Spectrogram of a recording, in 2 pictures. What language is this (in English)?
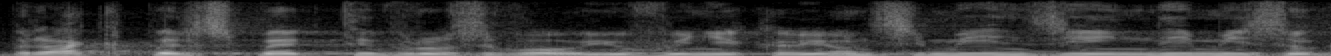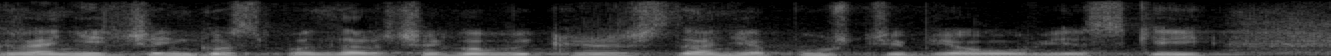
Polish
